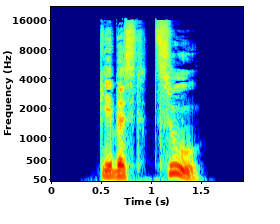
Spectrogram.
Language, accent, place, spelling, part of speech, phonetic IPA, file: German, Germany, Berlin, gäbest zu, verb, [ˌɡɛːbəst ˈt͡suː], De-gäbest zu.ogg
- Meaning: second-person singular subjunctive II of zugeben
